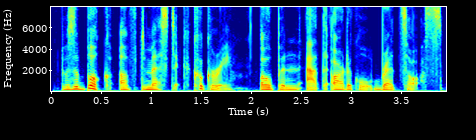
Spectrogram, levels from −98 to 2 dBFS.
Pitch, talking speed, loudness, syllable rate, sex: 185 Hz, 195 wpm, -23 LUFS, 6.3 syllables/s, female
